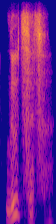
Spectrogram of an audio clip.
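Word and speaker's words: Loutsis: girl that played rose how do you say it sanaya lucis l-o-u-t-s-i-s loot says okay i don't know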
